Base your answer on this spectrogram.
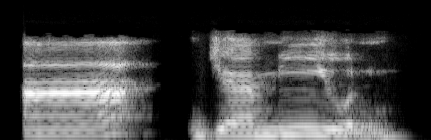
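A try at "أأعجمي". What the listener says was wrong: Ya, betul. Ini pembacaan ini udah betul ya, tashil.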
